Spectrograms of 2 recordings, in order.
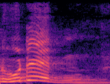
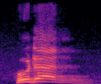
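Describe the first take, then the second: First: The word ends with an 'i' vowel. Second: The word ends with an 'a' vowel. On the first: The speaker calls it wrong. "Bukan Hudin" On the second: The speaker calls it right. "Dibaca alif"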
